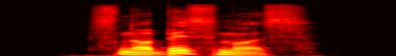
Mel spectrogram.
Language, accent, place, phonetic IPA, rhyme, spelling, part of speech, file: German, Germany, Berlin, [snoˈbɪsmʊs], -ɪsmʊs, Snobismus, noun, De-Snobismus.ogg
- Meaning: snobbery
